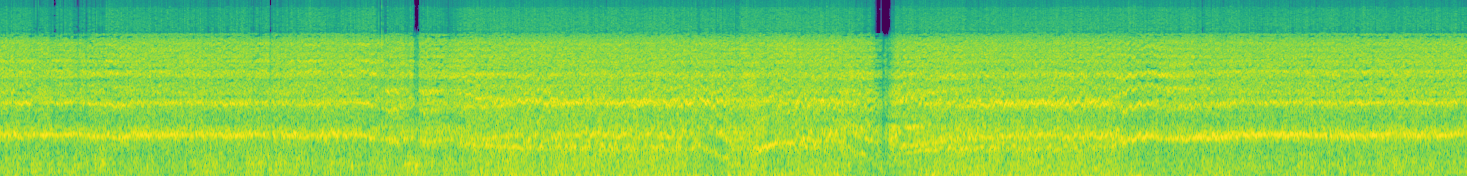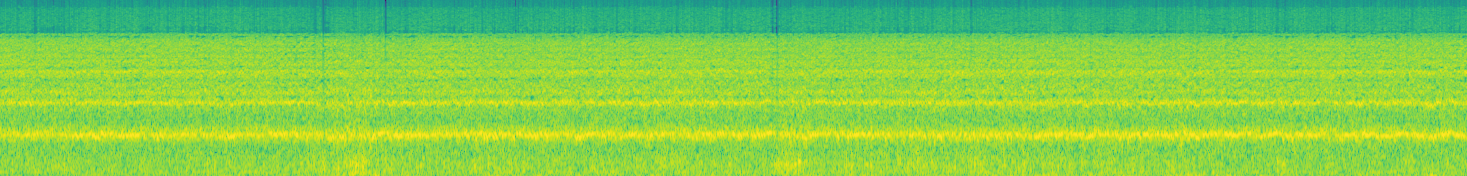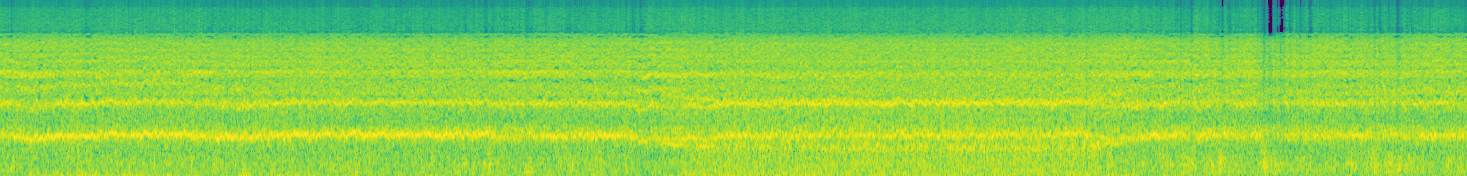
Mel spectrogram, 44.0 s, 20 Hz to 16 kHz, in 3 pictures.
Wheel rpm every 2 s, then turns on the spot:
230, 230, 200, 150, 130, 190, 230, 230, 230, 230, 230, 230, 230, 230, 230, 220, 230, 230, 200, 200, 210, 230.
none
